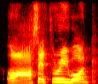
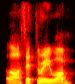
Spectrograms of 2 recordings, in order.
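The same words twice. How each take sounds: First: "three" hit louder and higher; stress on three. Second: "I" leaned on, otherwise level; stress on I. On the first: Checking his prediction, stressing "three" in surprise. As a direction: realise it and punch "three". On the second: Rechecking his own pick, stressing "I". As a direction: weigh the word "I" calmly. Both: Real, not acted.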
